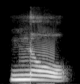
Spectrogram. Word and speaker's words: know: जब भी एन से पहले के आए तो के उच्चारण नहीं करेंगे। जैसे नो, KNOW, नो, नो में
